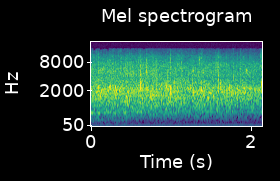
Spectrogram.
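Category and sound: crowd, audience applauding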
